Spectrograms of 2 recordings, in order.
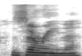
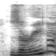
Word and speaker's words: Zarinah: favorite but child okay so let's start with zarena that's how I'm pronouncing it it's spelled z a r i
